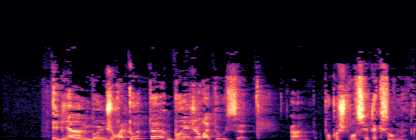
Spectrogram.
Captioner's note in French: avé l'accent du Sud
